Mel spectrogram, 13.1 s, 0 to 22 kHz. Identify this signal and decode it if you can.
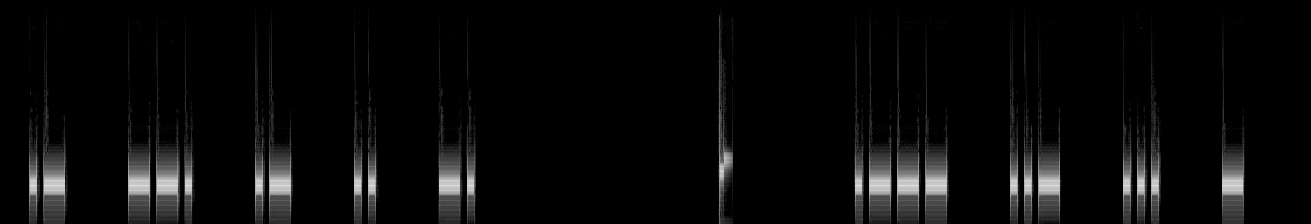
Morse code, heard as a keyed tone, about 17 wpm, spaced as for 10 wpm, 700 Hz. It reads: AGAIN JUST
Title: 3x Character Spacing - Top 200 Words - 17wpm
